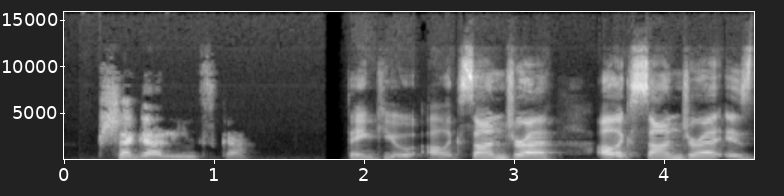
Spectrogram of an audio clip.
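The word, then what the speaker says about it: Przegalińska: name uh but her last name is actually pronounced chinska thank you Alexandra Alexandra is the senior research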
